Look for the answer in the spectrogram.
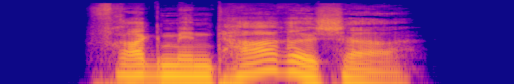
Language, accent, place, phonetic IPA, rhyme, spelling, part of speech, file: German, Germany, Berlin, [fʁaɡmɛnˈtaːʁɪʃɐ], -aːʁɪʃɐ, fragmentarischer, adjective, De-fragmentarischer.ogg
- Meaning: inflection of fragmentarisch: 1. strong/mixed nominative masculine singular 2. strong genitive/dative feminine singular 3. strong genitive plural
